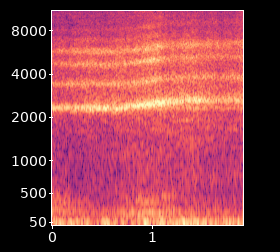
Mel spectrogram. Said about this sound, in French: Une pontée de quatre chasseurs s'apprête à décoller, véritable chorégraphie sur le pont entre ceux chargés de fixer les avions à la catapulte et ceux qui donnent le départ, on les appelle les chiens jaunes.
